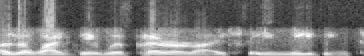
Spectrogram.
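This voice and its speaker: A woman with a Chinese accent. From China. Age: 60s. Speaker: storyteller recounting family history. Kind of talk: personal testimony. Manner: halting, many fillers.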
